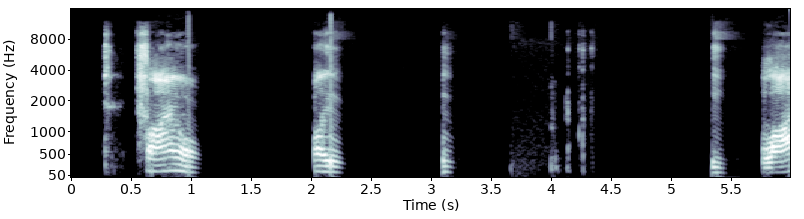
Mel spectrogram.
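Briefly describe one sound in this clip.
An older man speaks in short bursts over an online call.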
